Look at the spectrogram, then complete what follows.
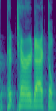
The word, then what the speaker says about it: pterodactyl: can't you hear a pterodactyl p it's because the p is silent yes but i will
